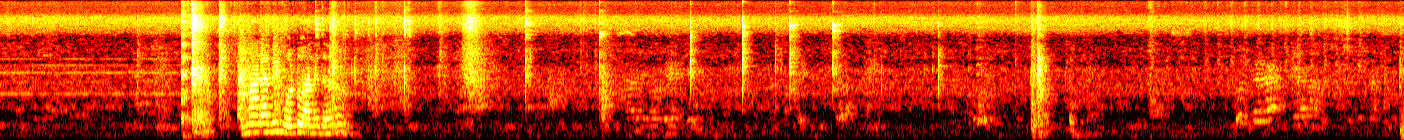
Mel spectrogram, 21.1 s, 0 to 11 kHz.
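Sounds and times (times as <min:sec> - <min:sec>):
faint steady high hiss: 0:00.0 - 0:21.0.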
